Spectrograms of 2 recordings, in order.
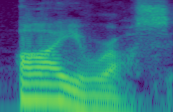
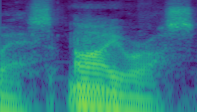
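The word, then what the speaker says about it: Euros: on the weekend and it said in Brackets pronounced iros e ye e- r o iros so I've been thinking right good the definitive answer I'll pronounce it iros that's what I've been doing but then uh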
